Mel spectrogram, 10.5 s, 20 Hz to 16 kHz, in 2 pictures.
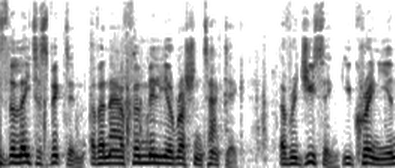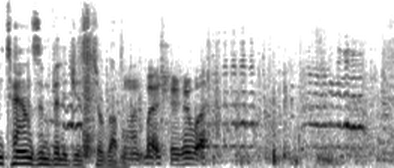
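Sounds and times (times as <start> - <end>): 
speech: 0.0 - 8.7
goats bleating in a shelled town in Ukraine: 5.8 - 6.6, 7.6 - 10.5.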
